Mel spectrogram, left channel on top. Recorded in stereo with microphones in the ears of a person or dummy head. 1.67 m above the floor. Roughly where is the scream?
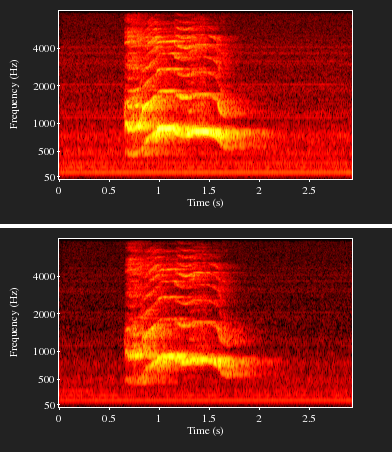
Left.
